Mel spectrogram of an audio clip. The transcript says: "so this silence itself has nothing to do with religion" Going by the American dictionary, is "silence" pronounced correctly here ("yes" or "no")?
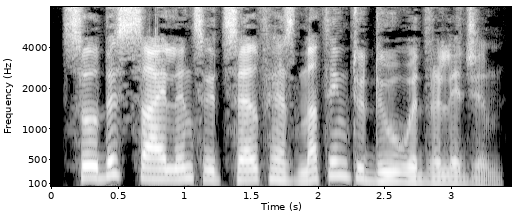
yes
